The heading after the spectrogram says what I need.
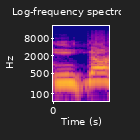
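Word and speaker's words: eta: Coefficient of viscosity, इसका formula दिया है F इज इक्वल, इसको ईटा से रिप्रेजेंट करते हैं। किससे रिप्रेजेंट करते हैं? ईटा। ये है प्रोनाउंसिएशन, ईटा।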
